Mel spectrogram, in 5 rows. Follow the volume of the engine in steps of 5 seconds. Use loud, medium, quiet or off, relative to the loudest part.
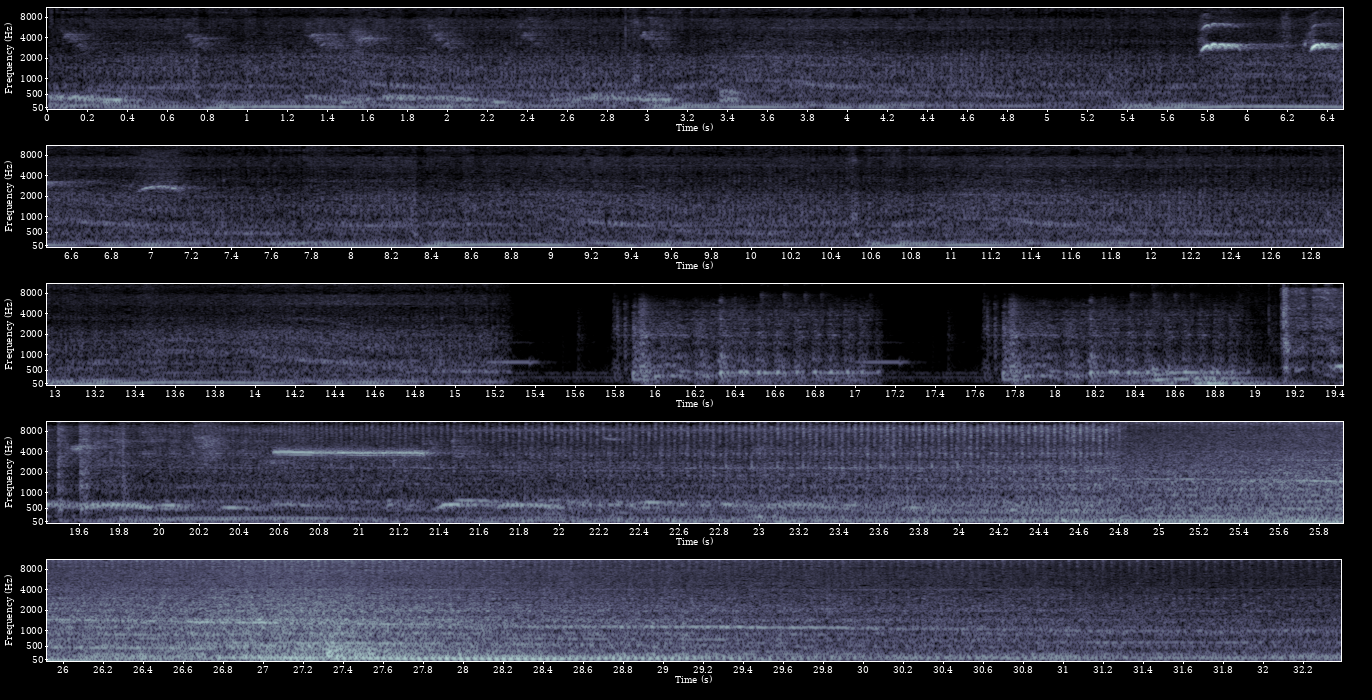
quiet, quiet, quiet, quiet, medium, loud, medium.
